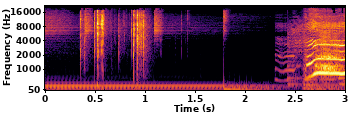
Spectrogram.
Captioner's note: snapping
